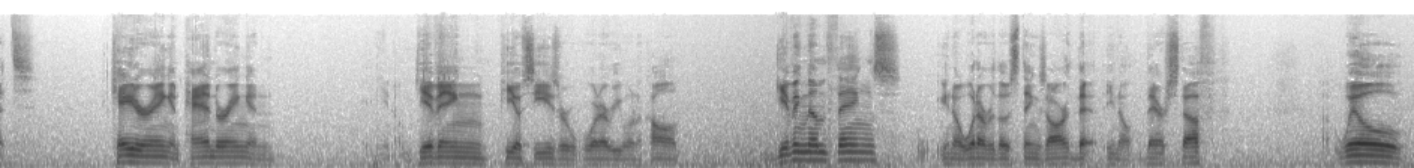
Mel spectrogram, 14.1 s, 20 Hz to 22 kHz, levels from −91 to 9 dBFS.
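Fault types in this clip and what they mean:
No faults found in this clip.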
